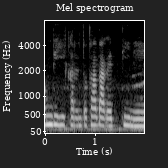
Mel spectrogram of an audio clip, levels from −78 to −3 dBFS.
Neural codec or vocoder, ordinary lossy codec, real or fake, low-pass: none; MP3, 48 kbps; real; 7.2 kHz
